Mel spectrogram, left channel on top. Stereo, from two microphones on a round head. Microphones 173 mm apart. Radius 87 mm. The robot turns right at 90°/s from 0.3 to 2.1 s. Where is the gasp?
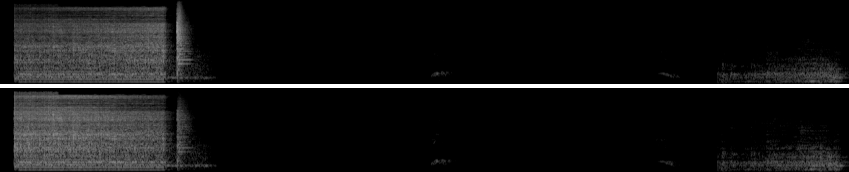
75° right (ahead or behind), 7 m.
